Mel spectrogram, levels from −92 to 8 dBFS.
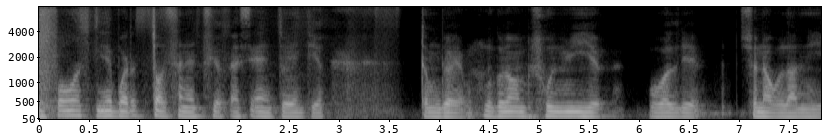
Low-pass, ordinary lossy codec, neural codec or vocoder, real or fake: none; none; codec, 16 kHz, 0.5 kbps, FunCodec, trained on Chinese and English, 25 frames a second; fake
